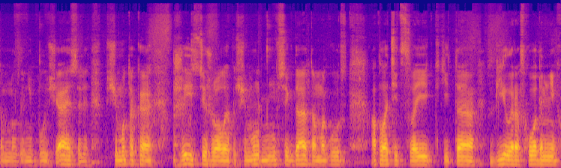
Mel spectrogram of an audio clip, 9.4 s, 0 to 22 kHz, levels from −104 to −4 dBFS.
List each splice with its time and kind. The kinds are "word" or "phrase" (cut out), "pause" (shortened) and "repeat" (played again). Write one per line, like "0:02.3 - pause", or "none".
none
